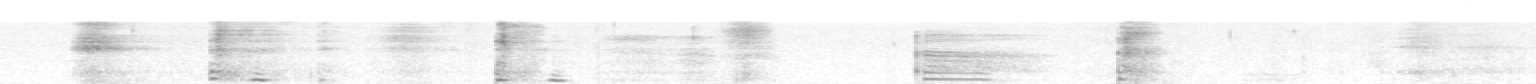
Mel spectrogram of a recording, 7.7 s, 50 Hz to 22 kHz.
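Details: Person sneezing at 2:40 a.m., finding the sneezes unusual and painful: a quick run of several soft, high-pitched sneezes with brief breaths between them in a quiet room.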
